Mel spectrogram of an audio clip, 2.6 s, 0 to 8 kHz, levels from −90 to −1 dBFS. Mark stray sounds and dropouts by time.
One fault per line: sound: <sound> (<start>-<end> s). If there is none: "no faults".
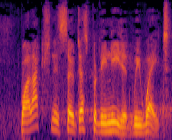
no faults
